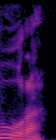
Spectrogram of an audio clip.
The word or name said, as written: vura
